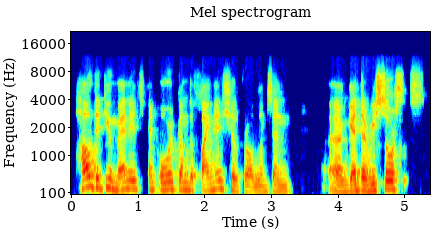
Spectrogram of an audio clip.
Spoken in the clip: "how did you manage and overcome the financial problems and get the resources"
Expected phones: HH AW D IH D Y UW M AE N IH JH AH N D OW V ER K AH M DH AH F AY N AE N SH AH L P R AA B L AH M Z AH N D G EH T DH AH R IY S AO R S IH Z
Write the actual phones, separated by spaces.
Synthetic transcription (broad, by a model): HH AW D IH D Y UW M AE N IH JH AH N D OW V ER K AH M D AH F AY N AE N SH AH L P R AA B L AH M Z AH N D G EH T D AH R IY S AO R S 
